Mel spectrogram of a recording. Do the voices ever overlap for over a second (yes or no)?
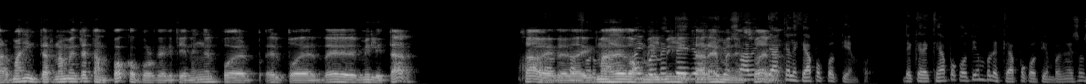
yes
